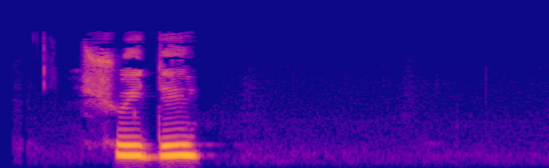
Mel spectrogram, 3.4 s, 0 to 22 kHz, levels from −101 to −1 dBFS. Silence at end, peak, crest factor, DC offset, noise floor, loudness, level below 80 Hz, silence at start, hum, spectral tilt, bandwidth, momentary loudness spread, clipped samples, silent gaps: 2.2 s; -14 dBFS; 16 dB; under 0.1%; -77 dBFS; -25 LUFS; -84 dBFS; 0.5 s; none; -5.5 dB/octave; 10.5 kHz; 19 LU; under 0.1%; none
